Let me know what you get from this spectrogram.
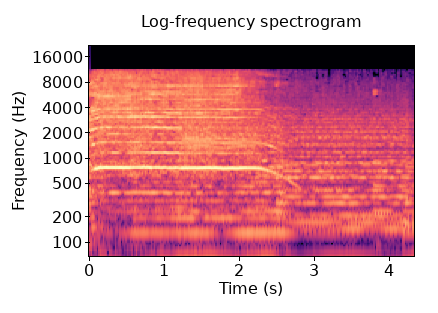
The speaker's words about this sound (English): Clap your hands and give God a mighty shout of it.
